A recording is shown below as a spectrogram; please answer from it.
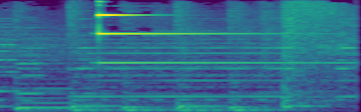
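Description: A bright notification bell dings once, with soft chiming tones and a light rhythmic musical backing, short and close, with no voices.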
